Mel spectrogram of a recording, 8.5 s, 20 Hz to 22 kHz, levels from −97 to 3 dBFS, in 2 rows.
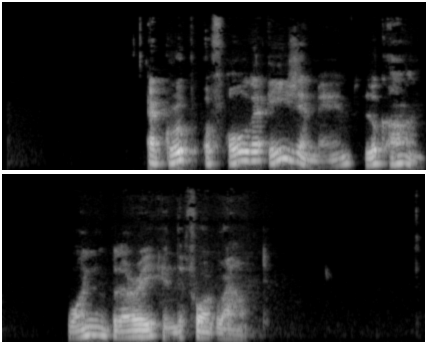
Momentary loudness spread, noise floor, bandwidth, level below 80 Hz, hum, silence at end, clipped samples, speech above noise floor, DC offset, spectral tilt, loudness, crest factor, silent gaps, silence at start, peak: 14 LU; under -90 dBFS; 16 kHz; -68 dBFS; none; 1.8 s; under 0.1%; over 64 dB; under 0.1%; -7 dB/octave; -26 LUFS; 22 dB; none; 1.45 s; -6 dBFS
